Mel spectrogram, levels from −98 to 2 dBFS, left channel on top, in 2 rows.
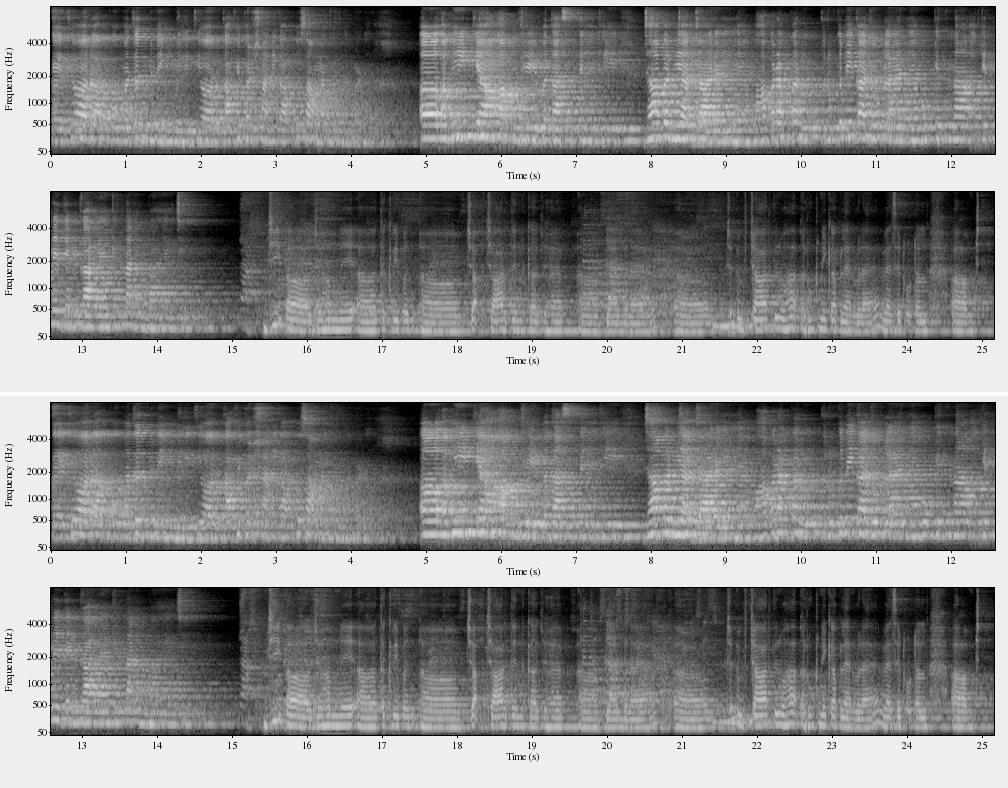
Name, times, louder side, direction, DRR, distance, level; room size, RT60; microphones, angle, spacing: voice 1, 0.0-4.5 4.9-14.4 21.4-21.7, left 1 dB, 60° left, -1 dB, 2.0 m, -22 dB
sound 1, 15.1-18.8 19.1-22.0, right 1 dB, 45° right, 1.4 m, -40 dB
voice 2, 15.4-25.0, right 1 dB, 15° right, 8 dB, 0.3 m, -28 dB
14.0 x 11.5 x 2.3 m, 2.4 s
head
